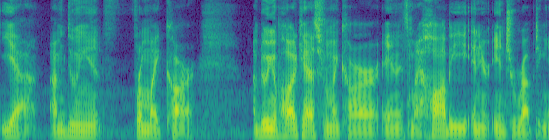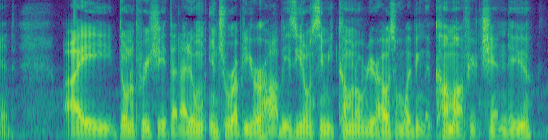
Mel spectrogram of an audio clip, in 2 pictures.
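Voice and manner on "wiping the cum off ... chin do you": normal talking voice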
